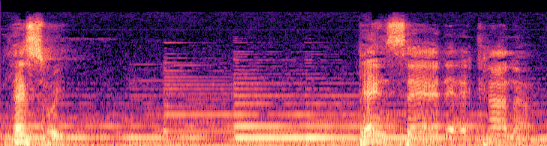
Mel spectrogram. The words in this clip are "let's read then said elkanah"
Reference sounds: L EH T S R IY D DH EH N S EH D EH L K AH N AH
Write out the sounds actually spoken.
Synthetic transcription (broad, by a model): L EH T S W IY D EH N S EH D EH K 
